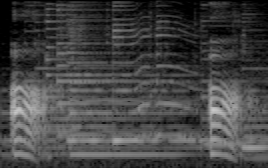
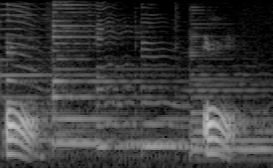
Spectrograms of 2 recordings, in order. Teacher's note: the fourth tone, which is the dropping tone. It started from the highest and ended at the lowest.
